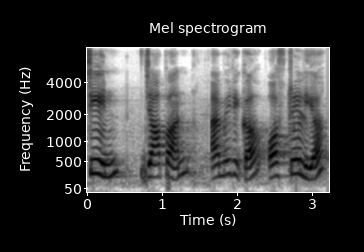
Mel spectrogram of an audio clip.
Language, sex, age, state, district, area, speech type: Bengali, female, 45-60, West Bengal, Paschim Bardhaman, urban, spontaneous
